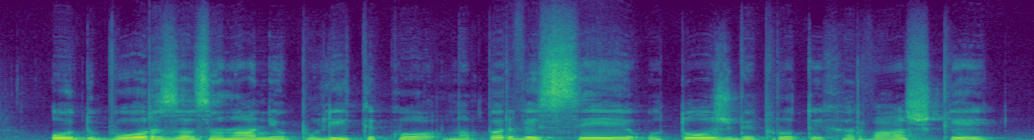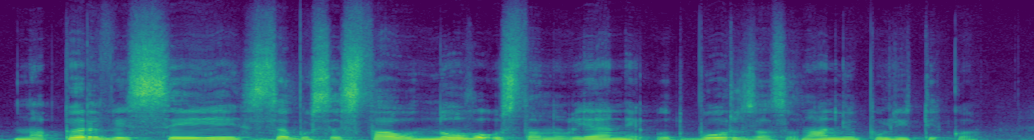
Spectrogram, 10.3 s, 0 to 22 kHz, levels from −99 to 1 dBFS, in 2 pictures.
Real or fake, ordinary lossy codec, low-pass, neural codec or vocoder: fake; none; none; codec, 44.1 kHz, 7.8 kbps, Pupu-Codec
